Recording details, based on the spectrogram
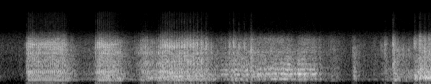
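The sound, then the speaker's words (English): A roadster's engine cranks loudly as the driver tries to start it after swerving into a pole on a deserted street, the starter whirring and grinding in several stuttering bursts with brief pauses, never catching or turning over. “At the wheel, Tony grimaces in panic as he tries to start the engine.”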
